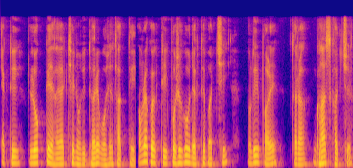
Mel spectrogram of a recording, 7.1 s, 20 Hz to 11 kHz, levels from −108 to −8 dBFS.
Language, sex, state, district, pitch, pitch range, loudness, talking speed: Bengali, male, West Bengal, Dakshin Dinajpur, 120 Hz, 110-130 Hz, -22 LUFS, 160 wpm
